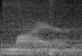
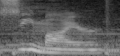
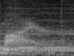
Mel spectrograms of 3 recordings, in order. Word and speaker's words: Meyer: first fatal Theory because the first guy you fight is Richard Meyer not Richard C Meer Richard Meyer so yes Richard your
